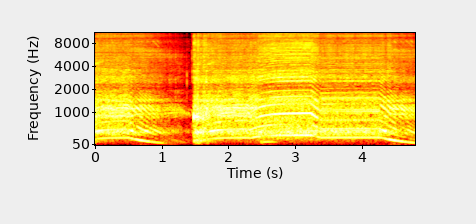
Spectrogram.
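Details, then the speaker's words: Blender about a couple of years old, plug with no earth pin, passing appliance tester: motor winds up to steady whine, spins down smoothly and pulses cleanly with no grinding or rattle; normal blender motor. "There's um nowhere to put the earth pin as was the thing with the other two, so we don't have to worry about that. Oh, that sounds all right."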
